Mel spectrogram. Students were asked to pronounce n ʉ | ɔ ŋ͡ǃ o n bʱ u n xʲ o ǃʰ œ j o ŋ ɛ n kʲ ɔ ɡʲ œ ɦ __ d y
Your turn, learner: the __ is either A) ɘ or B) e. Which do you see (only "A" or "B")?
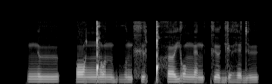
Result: B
